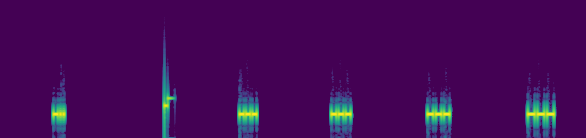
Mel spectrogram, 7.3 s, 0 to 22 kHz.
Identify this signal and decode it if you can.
Morse code, heard as a keyed tone, about 46 wpm, spaced as for 9 wpm, 700 Hz. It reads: D OOOO
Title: Speed-Racing Single Letters 40wpm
